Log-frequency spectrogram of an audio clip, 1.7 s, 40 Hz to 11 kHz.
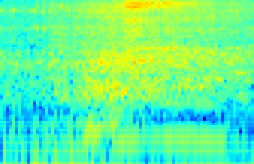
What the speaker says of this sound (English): the Evoque uses a direct injection turbocharged 4-cylinder engine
